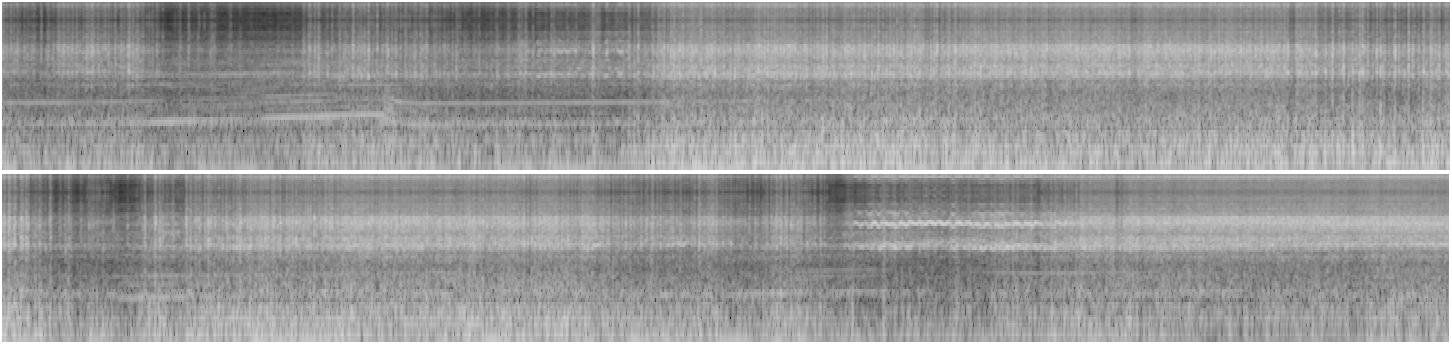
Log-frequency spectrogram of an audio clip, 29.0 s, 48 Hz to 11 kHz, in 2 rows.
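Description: BMW 135i's turbocharged inline-six driven hard, heard from inside the cabin. The engine note climbs for the first few seconds and drops at an upshift about four seconds in, then rises and falls with the corners under loud, steady wind and road noise.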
